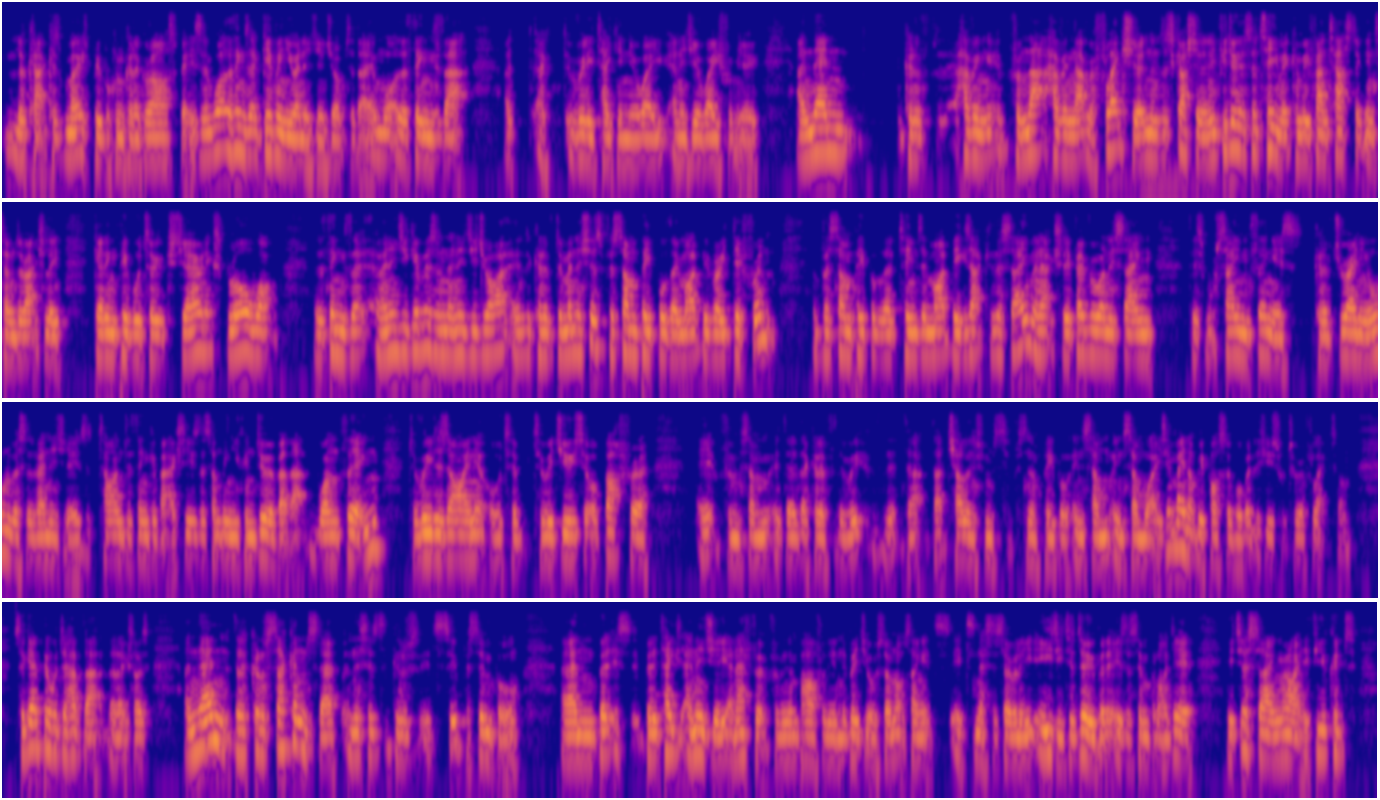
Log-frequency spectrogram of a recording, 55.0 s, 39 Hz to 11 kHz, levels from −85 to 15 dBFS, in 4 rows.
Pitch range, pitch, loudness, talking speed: 115-135 Hz, 125 Hz, -25 LUFS, 265 wpm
